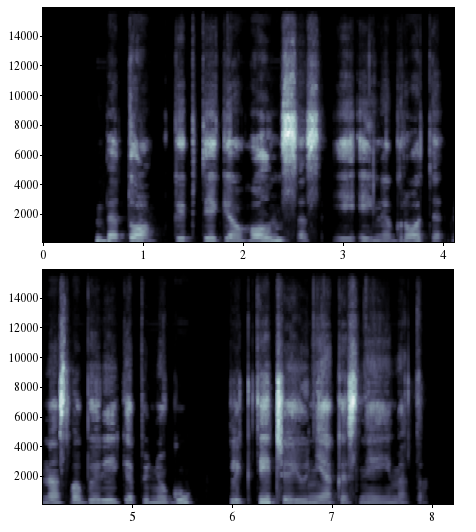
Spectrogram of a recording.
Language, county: Lithuanian, Panevėžys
